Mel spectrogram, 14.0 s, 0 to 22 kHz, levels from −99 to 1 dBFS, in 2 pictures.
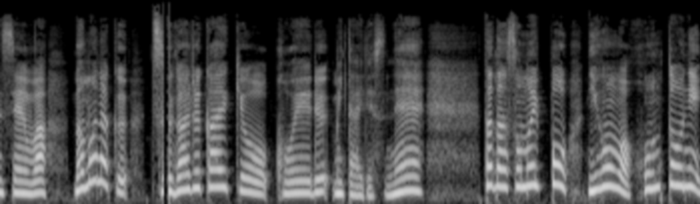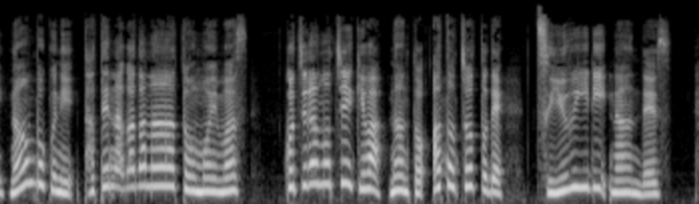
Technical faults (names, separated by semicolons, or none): gap at a join of encoded pieces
